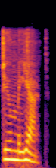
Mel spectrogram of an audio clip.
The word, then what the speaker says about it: Dimyat: FN number 267, Arab. Dimyat, Vulg. Pronounced Dumayat.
